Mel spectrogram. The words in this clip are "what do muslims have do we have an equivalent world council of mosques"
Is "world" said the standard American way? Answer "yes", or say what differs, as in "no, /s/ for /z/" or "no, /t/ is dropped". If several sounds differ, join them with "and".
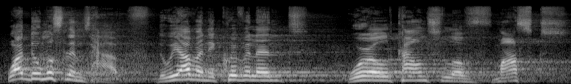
yes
